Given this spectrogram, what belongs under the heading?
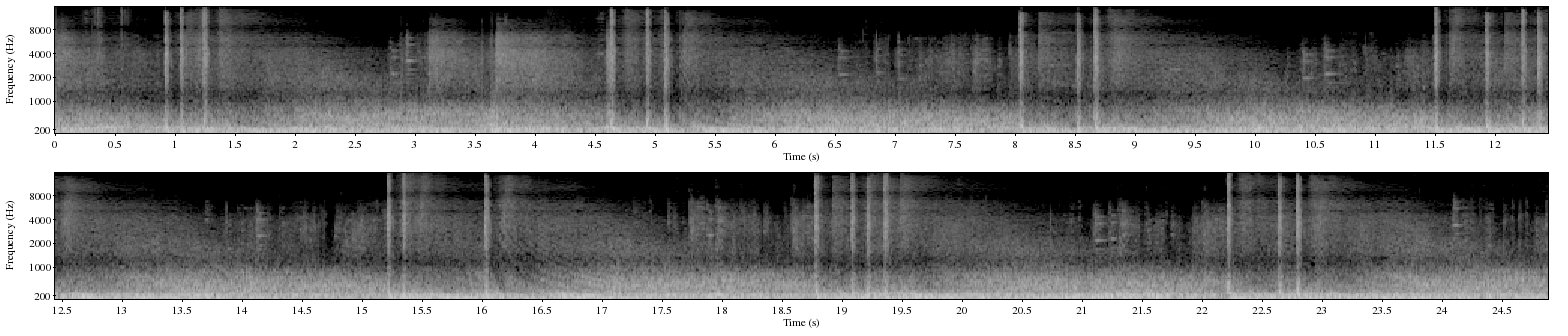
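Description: Naval guns boom in regular salvos in a warship video game as a Fletcher-class destroyer fires on the battleship Yamato, sharp repeated blasts with short crackling tails over a low engine rumble.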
